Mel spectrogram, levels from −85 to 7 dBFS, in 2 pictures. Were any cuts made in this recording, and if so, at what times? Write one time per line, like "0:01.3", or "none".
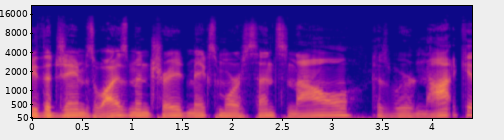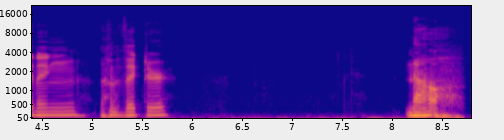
none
